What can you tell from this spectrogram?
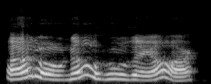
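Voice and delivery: slow, loud, exaggerated innocence; mock innocence. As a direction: play it up like a legal disclaimer. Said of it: "we'll just say".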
